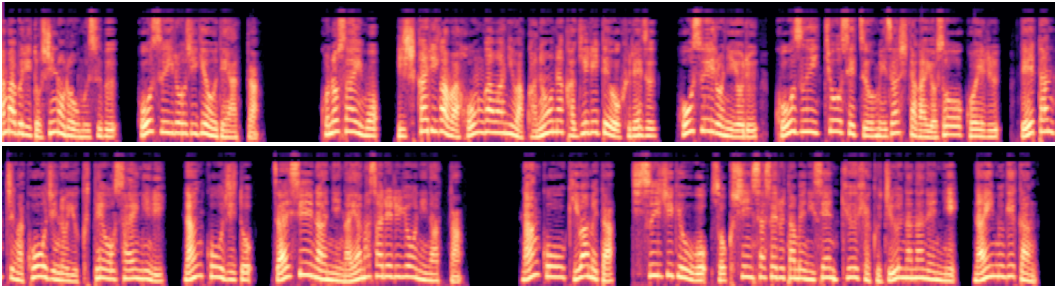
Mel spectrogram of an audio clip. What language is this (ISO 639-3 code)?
jpn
